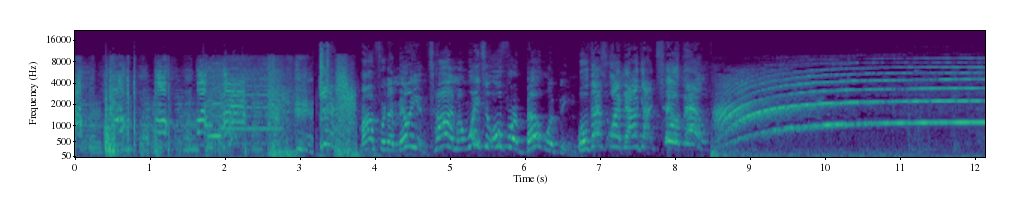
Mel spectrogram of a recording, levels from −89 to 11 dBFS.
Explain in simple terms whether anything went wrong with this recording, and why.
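One channel of the recording arrives roughly ten milliseconds later than the other, and the two are then mixed into a single channel. This is called channel delay, and it causes comb filtering. Because of that small timing gap, parts of the sound cancel each other at a row of evenly spaced pitches, starting around 40 Hz. The result, heard from start to finish, is a hollow, phasey quality.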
